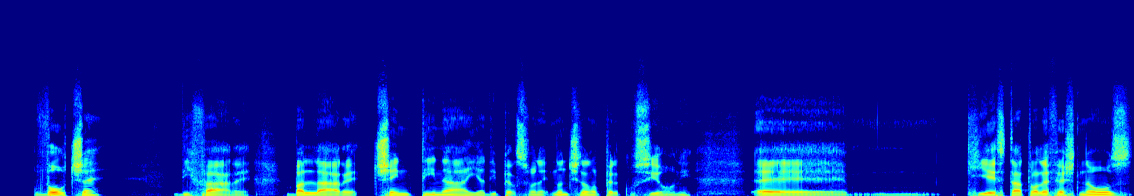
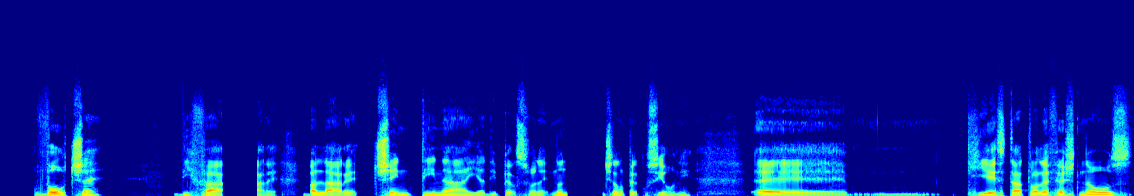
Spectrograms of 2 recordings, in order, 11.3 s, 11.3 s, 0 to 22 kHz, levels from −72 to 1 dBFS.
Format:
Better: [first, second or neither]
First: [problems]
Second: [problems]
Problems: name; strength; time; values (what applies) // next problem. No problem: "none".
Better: first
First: none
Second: audio freezing; at 2 s and at 5.5 s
